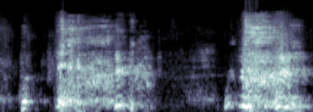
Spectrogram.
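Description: A person coughing twice: one cough about half a second in and another near the end.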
